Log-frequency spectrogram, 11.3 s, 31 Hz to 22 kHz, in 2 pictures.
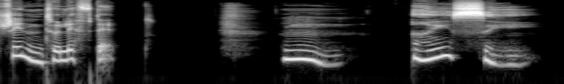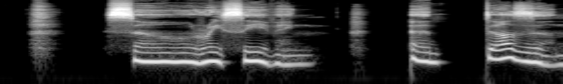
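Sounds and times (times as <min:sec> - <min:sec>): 
speech: 0:00.0 - 0:01.6, 0:02.2 - 0:03.5, 0:04.1 - 0:05.4, 0:06.0 - 0:11.2
sharp breathy gasp: 0:02.2 - 0:02.5.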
